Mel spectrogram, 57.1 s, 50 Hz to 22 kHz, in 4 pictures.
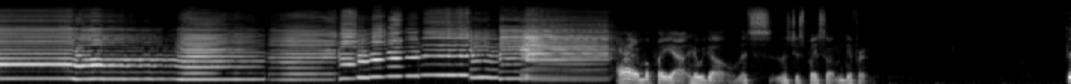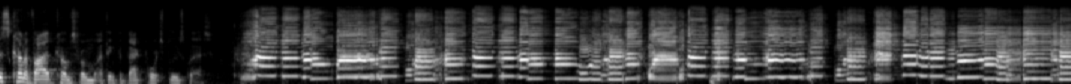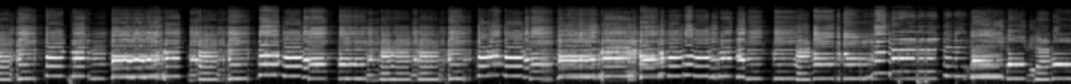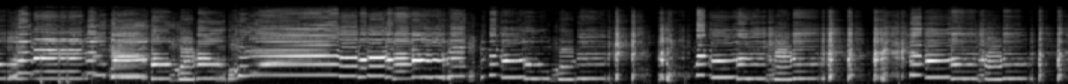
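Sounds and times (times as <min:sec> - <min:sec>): blues harmonica solo: 0:00.0 - 0:08.6, 0:17.3 - 0:57.0.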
